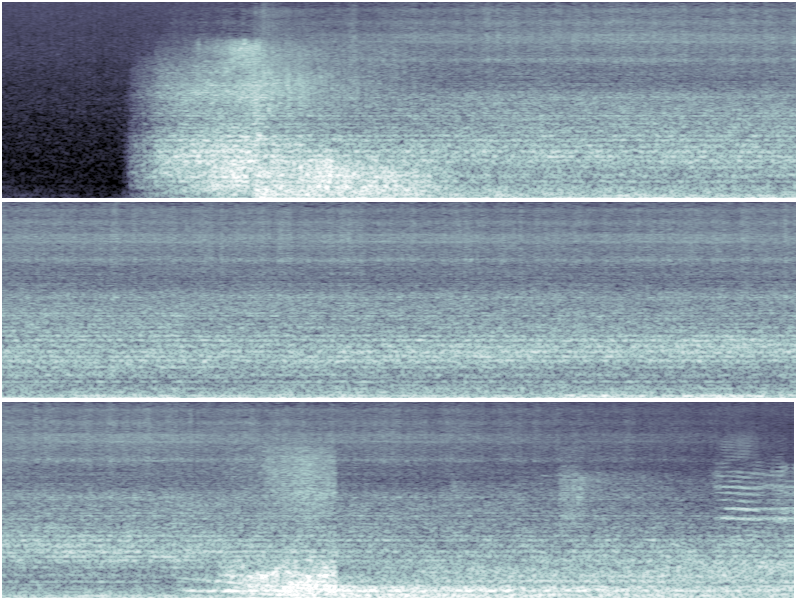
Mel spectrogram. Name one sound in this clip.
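A deep spaceship engine roars up and rumbles steadily.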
